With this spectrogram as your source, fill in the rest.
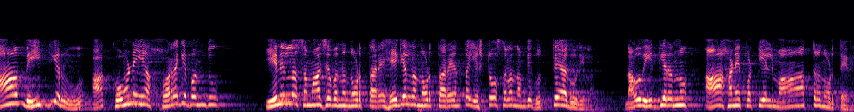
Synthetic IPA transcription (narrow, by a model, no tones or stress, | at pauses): aːʋejd̪jɐɾuaːkoːɳɛjɐhɔɾɐɡe̞bɐnd̪u | eːnɛlːɐsɐmaːd͡ʒɐʋɐnːuno̞ːɽt̪aːɾe̞ɦeːɡɛlːɐno̞ːɽt̪aːɾe̞ɐnt̪ɐeʂʈo̞ːsɐlɐnɐmɐɡe̞ɡot̪ːeaːɡoːd̪ḭlːɐ̰ | naːʋuʋejd̪jɐɾɐnːuaːhɐɳepɐʈːijɐlːimaːt̪ɾɐnoːɽt̪ḛːʋḛ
